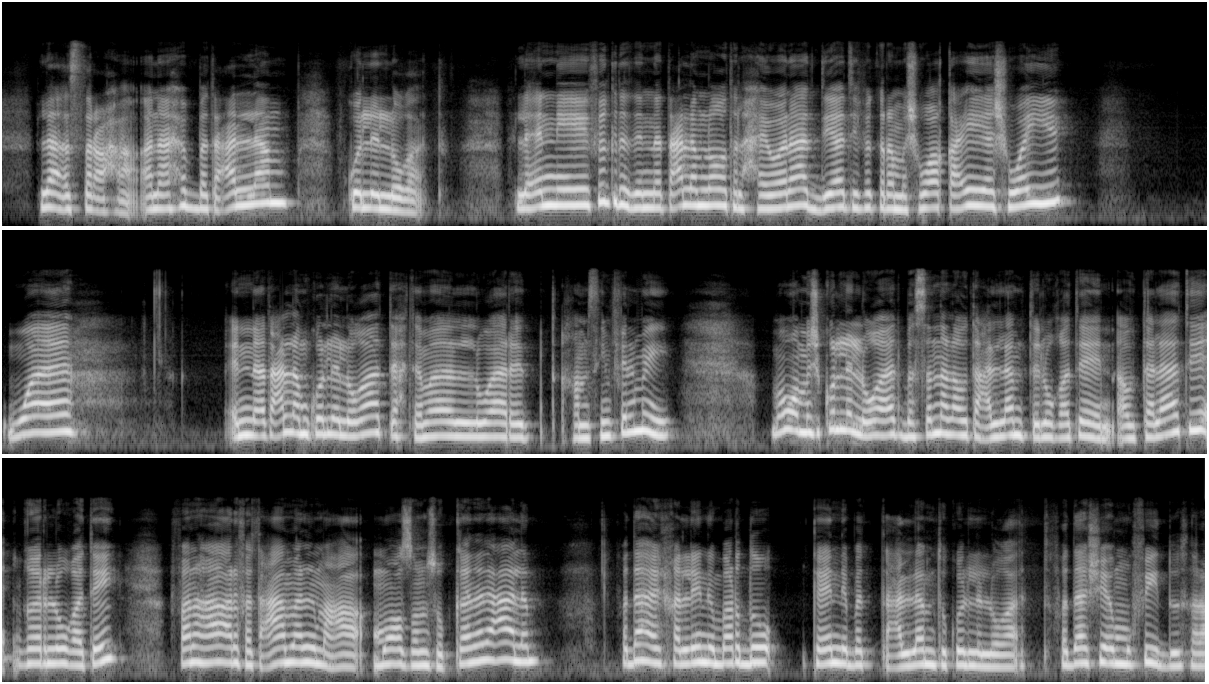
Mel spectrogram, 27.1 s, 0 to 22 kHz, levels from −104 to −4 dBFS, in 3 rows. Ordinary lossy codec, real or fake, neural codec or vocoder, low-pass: none; real; none; none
